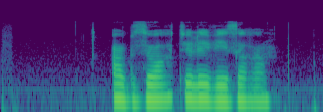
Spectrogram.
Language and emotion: Russian, neutral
